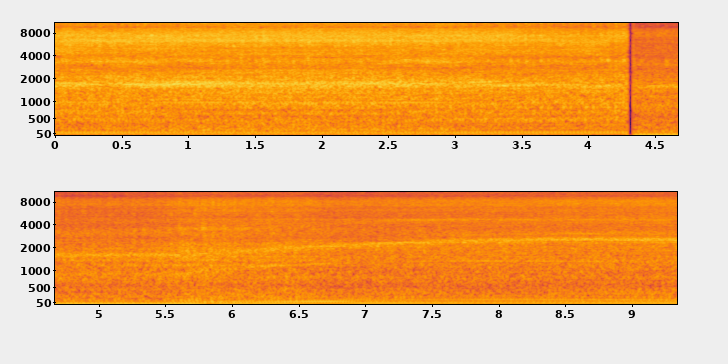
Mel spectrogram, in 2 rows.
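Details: 1994 Kenworth T600 with a 12.7L Detroit Series 60 diesel, running after new exhaust manifold gaskets and bolts to fix a manifold leak. It settles into a steady, even low idle with no ticking or puffing at the manifold; sounds healthy and sealed.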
